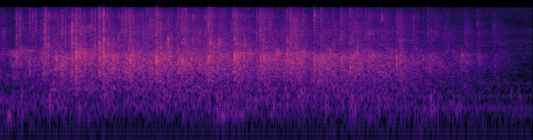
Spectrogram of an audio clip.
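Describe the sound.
A church audience applauds to welcome a guest speaker to the front, a steady patter of many hands that holds evenly and then slowly fades out toward the end.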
